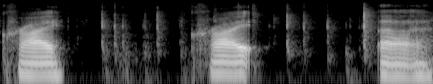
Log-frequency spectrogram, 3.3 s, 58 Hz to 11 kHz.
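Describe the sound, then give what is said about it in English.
A password being typed on a computer keyboard, with quick light keystroke clicks scattered between stretches of someone talking. “Okay, well, I'll type in my password of bogus123.”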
